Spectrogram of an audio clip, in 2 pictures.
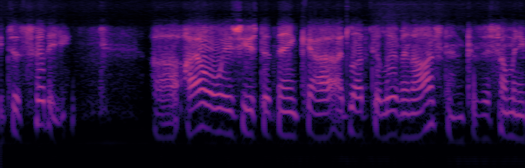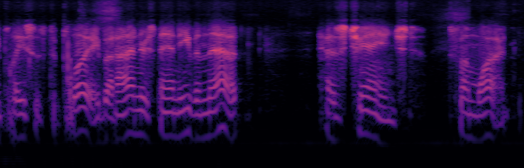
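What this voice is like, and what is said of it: Hoarse, strained voice. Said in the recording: “I'm just kind of losing my voice”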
